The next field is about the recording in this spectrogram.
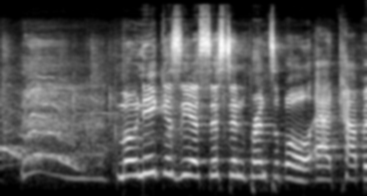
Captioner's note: laughing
